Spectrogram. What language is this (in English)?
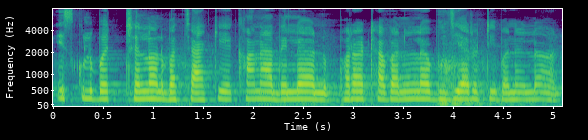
Maithili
